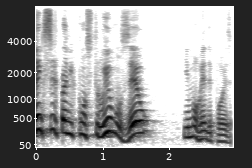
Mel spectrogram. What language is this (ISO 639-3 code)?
por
